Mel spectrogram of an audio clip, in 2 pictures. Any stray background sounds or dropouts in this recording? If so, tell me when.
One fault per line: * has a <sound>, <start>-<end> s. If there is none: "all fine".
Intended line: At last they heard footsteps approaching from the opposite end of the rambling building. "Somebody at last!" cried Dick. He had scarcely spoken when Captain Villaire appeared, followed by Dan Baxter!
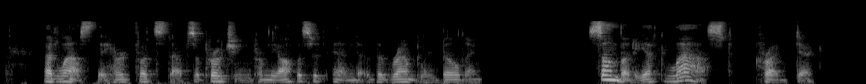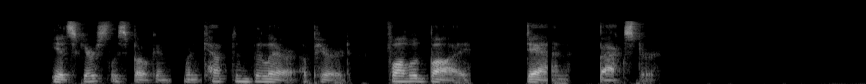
* has a dropout, 14.1-14.2 s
